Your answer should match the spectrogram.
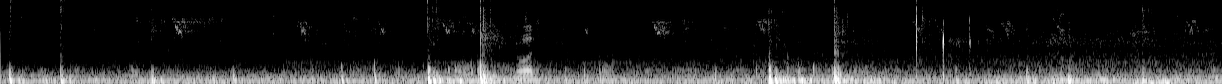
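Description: Sharp thuds of a football being struck and handled during goalkeeper shooting drills, in two pairs about four and eight seconds in, over faint bird chirps.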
